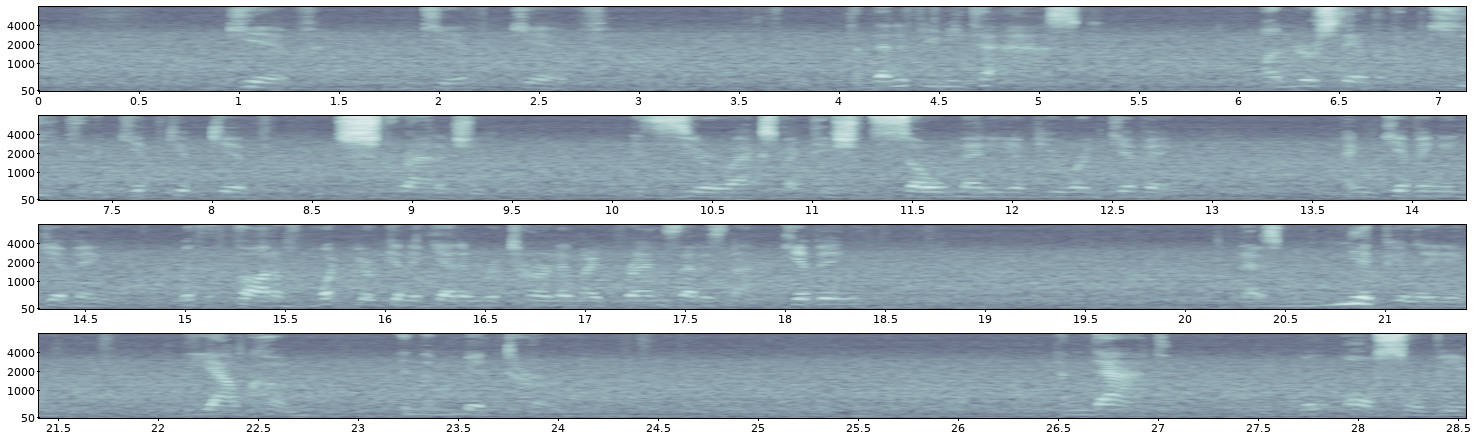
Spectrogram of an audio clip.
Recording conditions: phone or laptop microphone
